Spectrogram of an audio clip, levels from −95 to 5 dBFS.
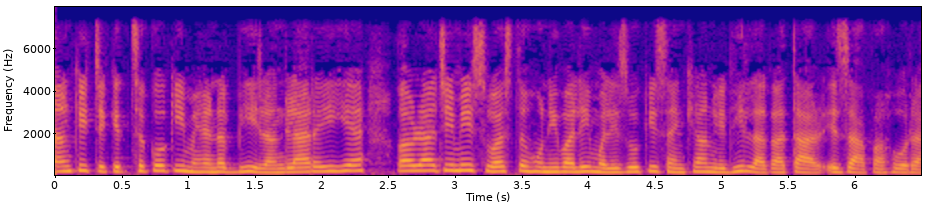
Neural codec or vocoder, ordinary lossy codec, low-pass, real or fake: codec, 24 kHz, 0.9 kbps, WavTokenizer, medium speech release version 1; none; 7.2 kHz; fake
